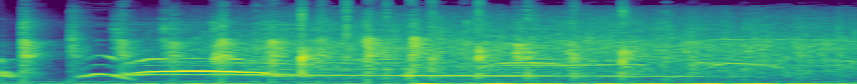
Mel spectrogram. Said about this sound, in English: Pause. Applause. Oh, applause.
